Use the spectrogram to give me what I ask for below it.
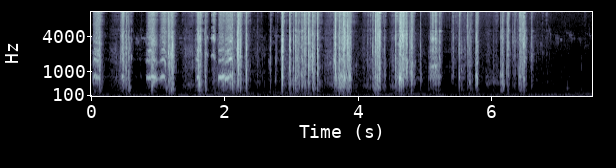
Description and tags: Sound taken during the international youth project "Let's go urban". All the sounds were recorded using a Zoom Q3 in the abandoned hangars U.S. base army in Hanh, Germany.
ambient, dark, deep, drone, effect, experimental, fx, germany, hangar, pad, recording, reverb, sampled, sound-design, soundscape, zoomq3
